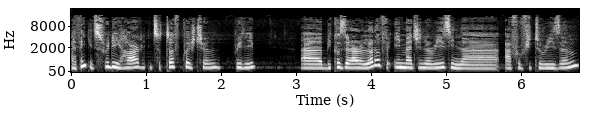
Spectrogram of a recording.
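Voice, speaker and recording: With a French accent and a dark, mellow tone, a woman of fairly high pitch speaks at a fairly quick pace with ordinary pitch variation, the sound dry and close with no echo on a very clean recording with a silent background. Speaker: philosopher. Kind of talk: panel discussion. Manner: halting.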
